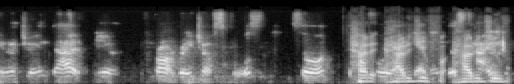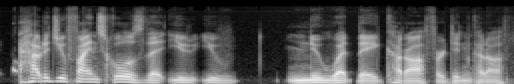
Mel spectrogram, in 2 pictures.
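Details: Adult male speaker; no disorder.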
